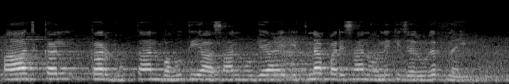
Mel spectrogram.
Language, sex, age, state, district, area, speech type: Hindi, female, 60+, Uttar Pradesh, Azamgarh, rural, read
